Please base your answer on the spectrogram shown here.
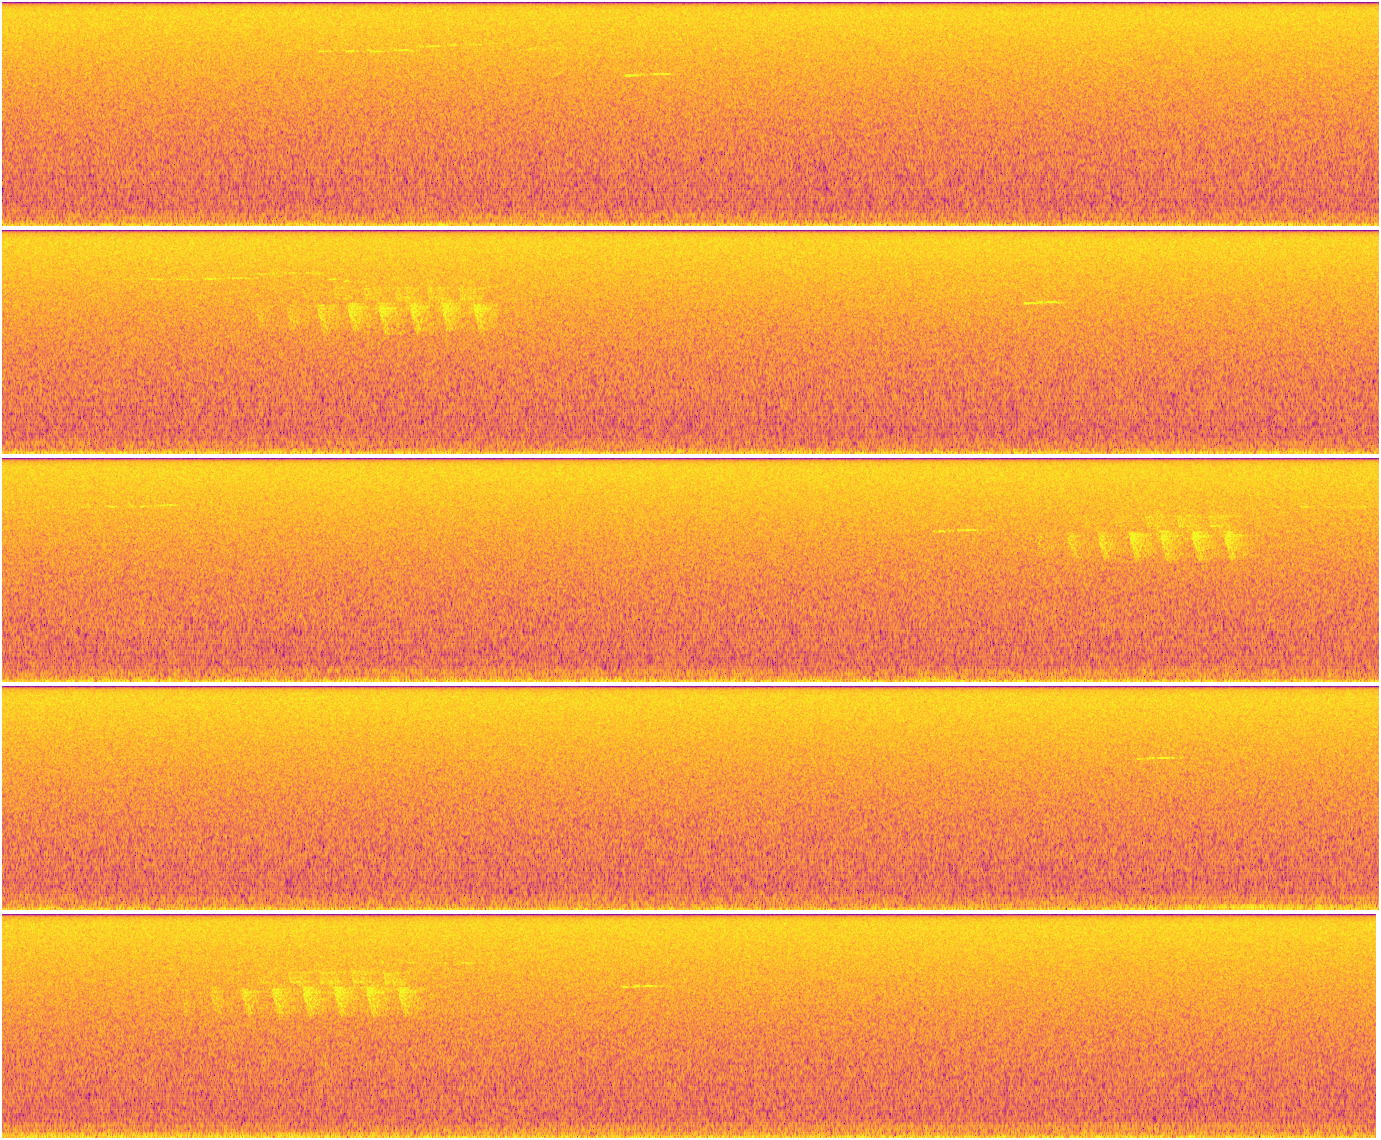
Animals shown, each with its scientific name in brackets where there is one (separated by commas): Ovenbird (Seiurus aurocapilla), Golden-crowned Kinglet (Regulus satrapa), Black-throated Green Warbler (Setophaga virens)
